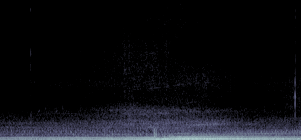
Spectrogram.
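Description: Honda Goldwing SS motorcycle engine idling low and steady during slow-speed riding practice, a deep continuous hum that swells slightly louder midway as the bike moves closer.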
